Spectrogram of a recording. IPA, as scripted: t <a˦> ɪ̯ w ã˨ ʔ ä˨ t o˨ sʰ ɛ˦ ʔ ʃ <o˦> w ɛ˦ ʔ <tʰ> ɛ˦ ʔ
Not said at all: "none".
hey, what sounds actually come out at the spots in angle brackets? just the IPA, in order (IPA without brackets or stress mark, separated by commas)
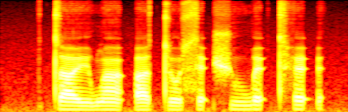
a˨, u˦, tʰ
